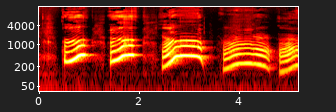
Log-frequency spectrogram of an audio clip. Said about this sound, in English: That's the sound of a whale.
